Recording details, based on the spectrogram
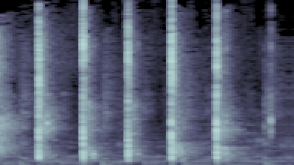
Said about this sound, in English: I, I can't do nothing but clap for you, bud, because we knew he was trending at the end of the season.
